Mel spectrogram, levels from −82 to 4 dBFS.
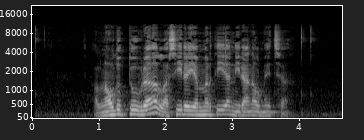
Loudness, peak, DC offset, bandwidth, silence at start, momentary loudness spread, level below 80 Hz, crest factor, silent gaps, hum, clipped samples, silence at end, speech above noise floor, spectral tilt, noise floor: -26 LUFS; -8 dBFS; under 0.1%; 11.5 kHz; 0.95 s; 21 LU; -66 dBFS; 20 dB; none; none; under 0.1%; 0.8 s; 34 dB; -3.5 dB/octave; -61 dBFS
